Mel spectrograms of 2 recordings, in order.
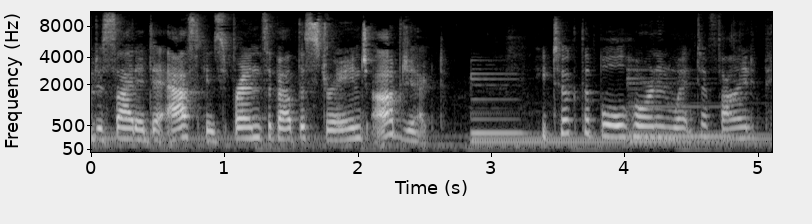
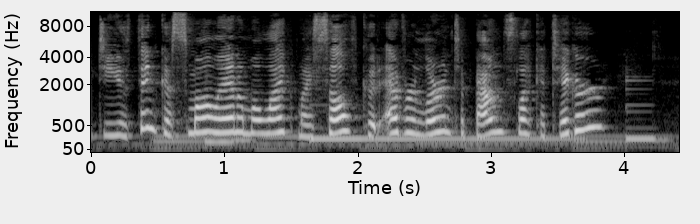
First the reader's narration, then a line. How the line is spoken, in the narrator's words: said Piglet nervously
